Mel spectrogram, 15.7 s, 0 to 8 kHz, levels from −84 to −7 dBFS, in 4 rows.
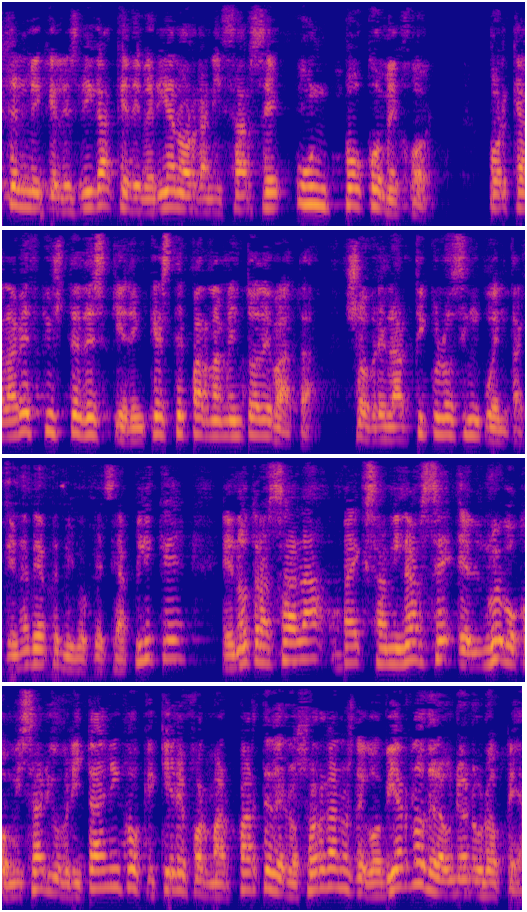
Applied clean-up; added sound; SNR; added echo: neural mask model DeepFilterNet 3.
